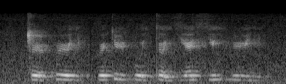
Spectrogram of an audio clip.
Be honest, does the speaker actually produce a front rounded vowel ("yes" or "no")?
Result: yes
